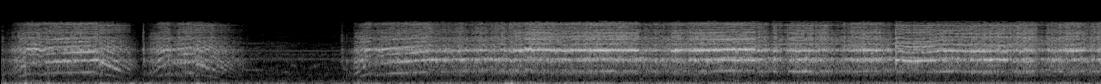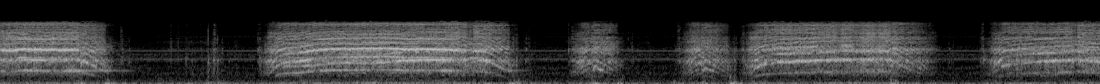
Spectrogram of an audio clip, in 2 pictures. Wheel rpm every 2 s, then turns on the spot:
80, 40, 150, 160, 160, 140, 30, 130, 20, 110, 80.
none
